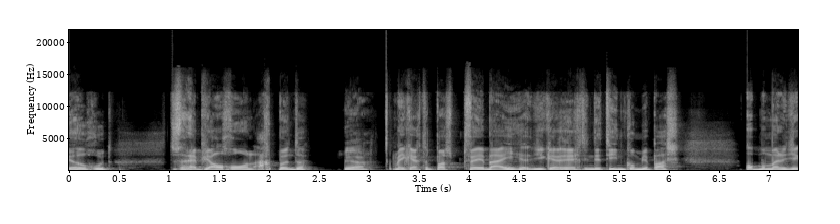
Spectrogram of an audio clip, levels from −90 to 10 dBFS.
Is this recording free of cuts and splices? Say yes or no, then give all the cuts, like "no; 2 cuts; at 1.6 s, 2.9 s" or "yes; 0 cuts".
yes; 0 cuts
